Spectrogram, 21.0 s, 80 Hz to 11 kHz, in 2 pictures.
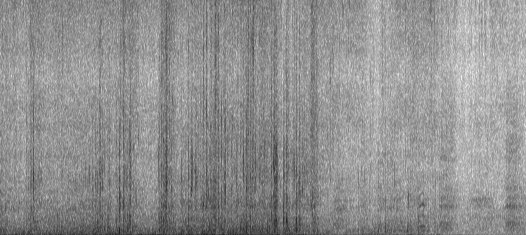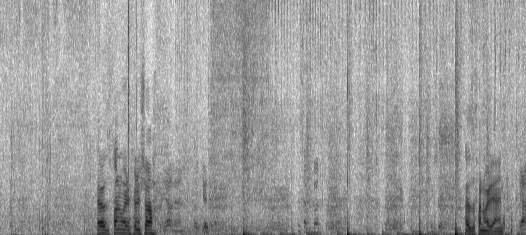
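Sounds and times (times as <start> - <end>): bike rattling clicks: 0.0 - 21.0
bike tyre noise on dirt: 0.0 - 21.0.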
